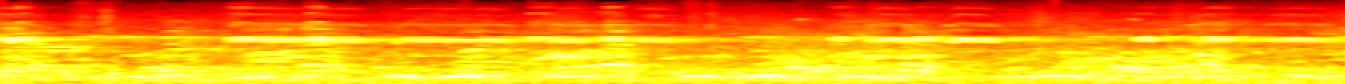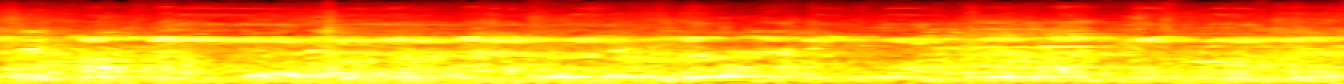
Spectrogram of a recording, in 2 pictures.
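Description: A crowd of men chants in rhythm outdoors.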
